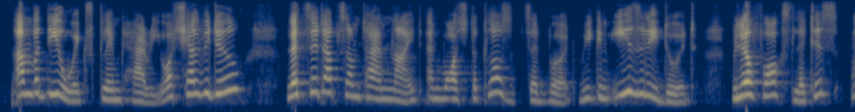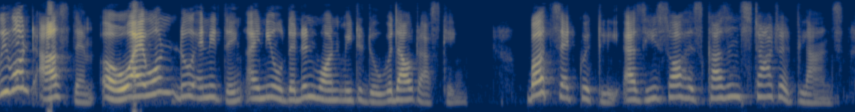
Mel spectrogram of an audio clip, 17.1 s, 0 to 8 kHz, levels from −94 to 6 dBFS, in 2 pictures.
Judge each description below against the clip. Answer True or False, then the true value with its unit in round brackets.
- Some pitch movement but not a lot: False (6.8 semitones)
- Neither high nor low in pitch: False (260 Hz)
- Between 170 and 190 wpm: False (205 wpm)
